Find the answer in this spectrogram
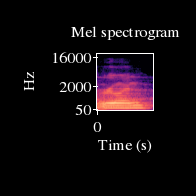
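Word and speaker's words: Rouen: Because I like I think they're called ruin. I think it's pronounced ruin.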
